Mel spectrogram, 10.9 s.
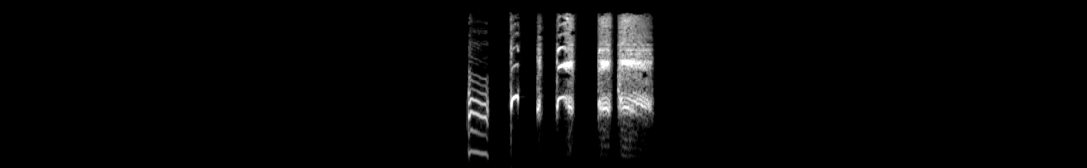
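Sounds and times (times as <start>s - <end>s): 
partridge squawking: 4.7s - 6.6s.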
